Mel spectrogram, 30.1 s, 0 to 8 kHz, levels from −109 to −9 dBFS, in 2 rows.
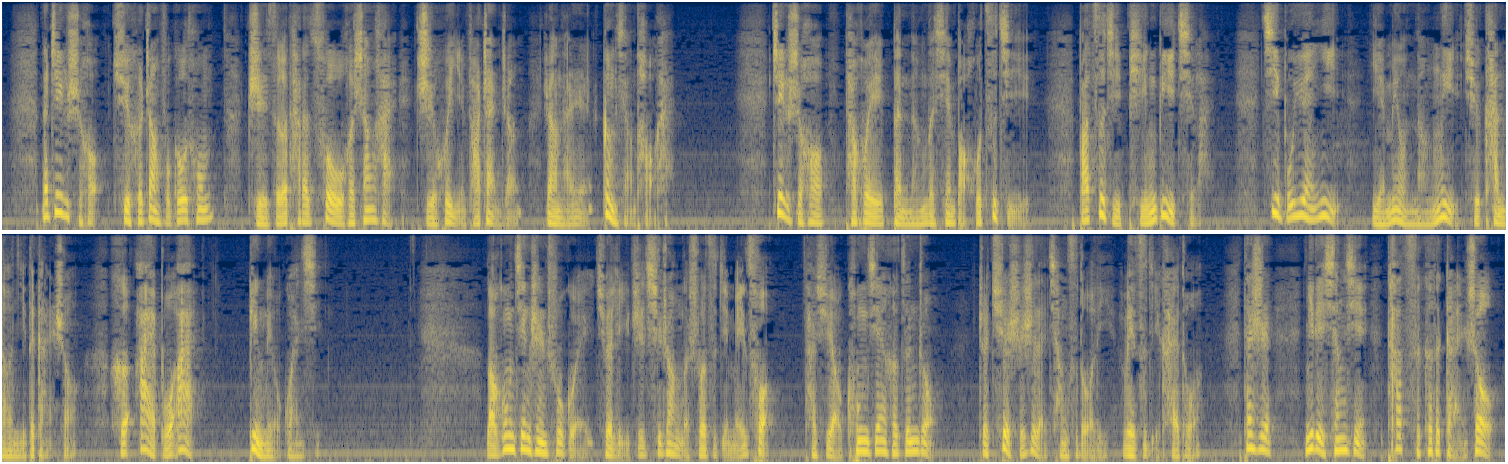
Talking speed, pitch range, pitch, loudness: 260 characters per minute, 100-135 Hz, 120 Hz, -18 LUFS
